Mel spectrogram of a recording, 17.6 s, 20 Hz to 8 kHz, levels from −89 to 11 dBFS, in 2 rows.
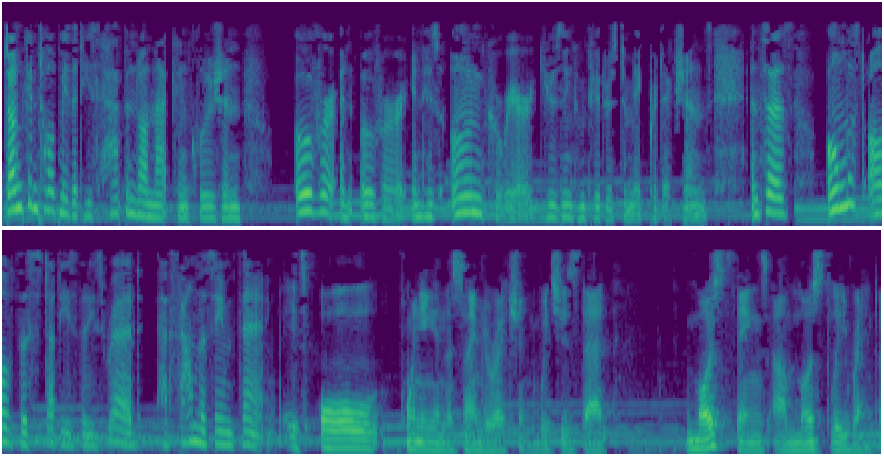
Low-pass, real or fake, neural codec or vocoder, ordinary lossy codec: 7.2 kHz; real; none; MP3, 24 kbps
